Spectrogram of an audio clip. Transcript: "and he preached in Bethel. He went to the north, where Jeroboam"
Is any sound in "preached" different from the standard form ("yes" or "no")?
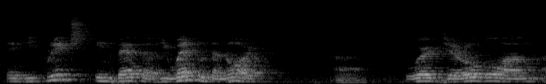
no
